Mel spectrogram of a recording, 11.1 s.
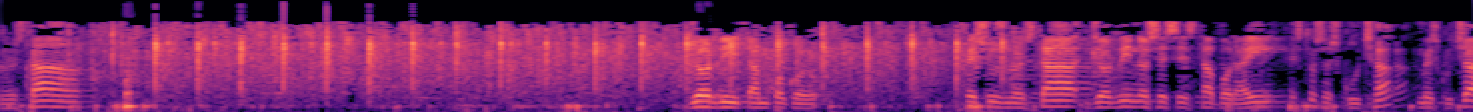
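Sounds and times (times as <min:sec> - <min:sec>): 
speech: 0:00.0 - 0:01.1, 0:05.2 - 0:06.4, 0:07.2 - 0:11.0
audience applause: 0:00.7 - 0:08.5.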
